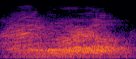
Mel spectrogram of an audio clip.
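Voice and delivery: breathy whispered declaration, almost silent. Shown as a demonstration. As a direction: whisper "I'm immortal" like a secret. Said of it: "Try it again".

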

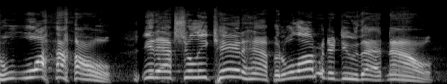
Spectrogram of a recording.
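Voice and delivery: mock wow.

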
